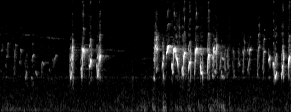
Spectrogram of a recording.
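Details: Bulbul dueling with a wild bird that has opened up its song: soft scattered notes, a brief burst of three loud chirps, a pause, then a long, lively stream of warbled notes overlapping as the birds sing against each other.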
